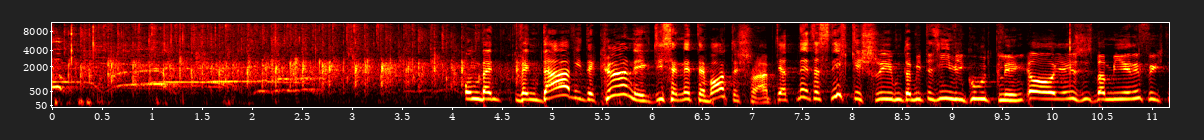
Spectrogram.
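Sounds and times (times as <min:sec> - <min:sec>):
audience applause: 0:00.0 - 0:05.2
speech: 0:04.1 - 0:11.1.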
